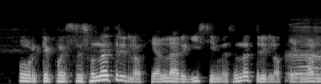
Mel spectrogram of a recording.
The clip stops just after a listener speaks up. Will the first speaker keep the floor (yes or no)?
yes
